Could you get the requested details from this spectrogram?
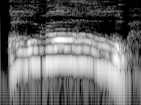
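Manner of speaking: high, loud cry of alarm; panicked shout. Retold or imitated. Narrator cries out as the bull charges, panicked shout. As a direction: yelp it as the bull closes in. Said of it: "I shout".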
